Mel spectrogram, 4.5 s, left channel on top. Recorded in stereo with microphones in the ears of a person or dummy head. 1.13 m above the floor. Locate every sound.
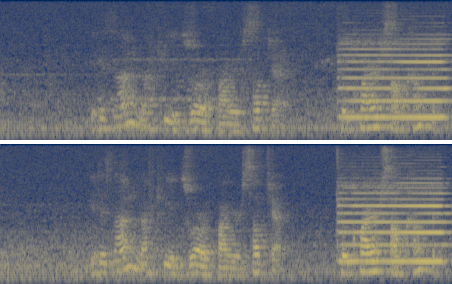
0.9 s a man speaking: 55° right (ahead or behind), 3 m; by 4.4 s 20° right (ahead or behind), 2 m
3.4 s a violin: 90° right, 5 m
